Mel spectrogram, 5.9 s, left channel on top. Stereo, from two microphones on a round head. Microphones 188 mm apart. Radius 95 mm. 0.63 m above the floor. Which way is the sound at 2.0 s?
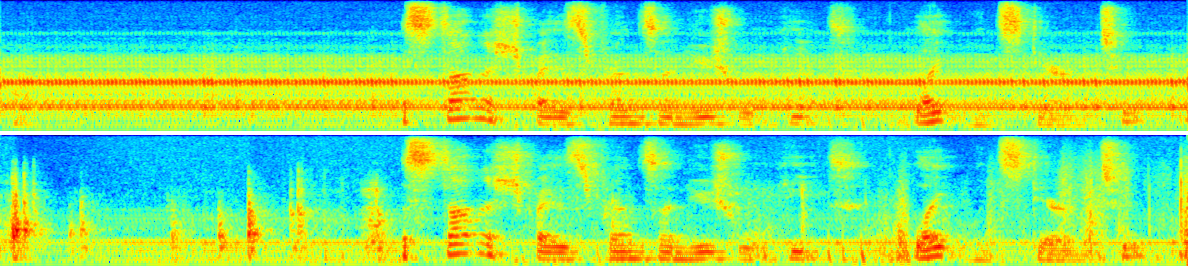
20° left (ahead or behind).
